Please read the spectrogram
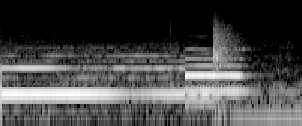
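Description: Flute and recorder holding a long steady note that moves to a higher pitch a little past the middle, with a single hand-drum stroke just after.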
